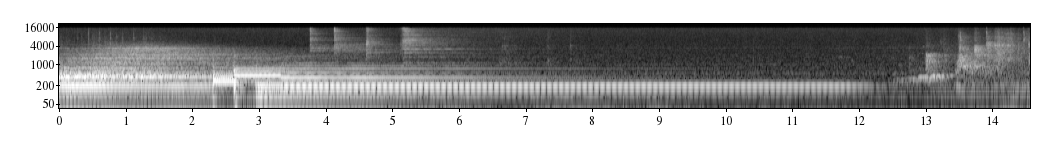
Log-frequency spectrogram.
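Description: The last chord of a jazz trio's tune, carried by the electric guitar, left to ring out. It shifts once early on, then sustains with an even, fast pulsing tremolo and slowly fades away about twelve seconds in, with a few light taps along the way.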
